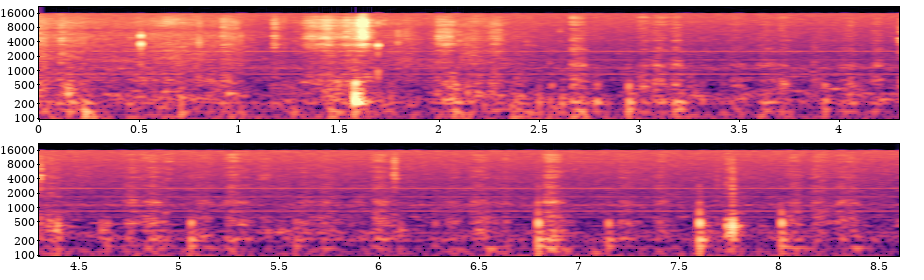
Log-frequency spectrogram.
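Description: Pencil or pen writing a vocabulary word on a small paper strip, soft scratchy strokes with a few sharper taps, close and quiet in a still room.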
